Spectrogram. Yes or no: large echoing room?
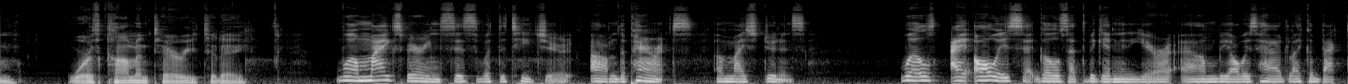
no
